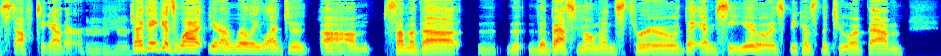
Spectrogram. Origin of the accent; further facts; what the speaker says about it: Wisconsin, United States; I grew up in Wisconsin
